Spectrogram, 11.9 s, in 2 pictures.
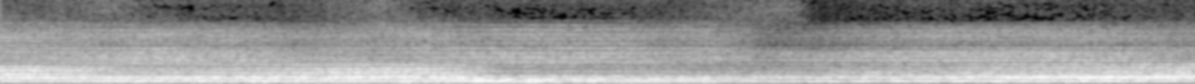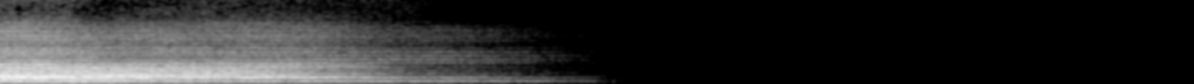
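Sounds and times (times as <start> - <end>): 
creepy possessed children singing horror sounds: 0.0 - 8.4.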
